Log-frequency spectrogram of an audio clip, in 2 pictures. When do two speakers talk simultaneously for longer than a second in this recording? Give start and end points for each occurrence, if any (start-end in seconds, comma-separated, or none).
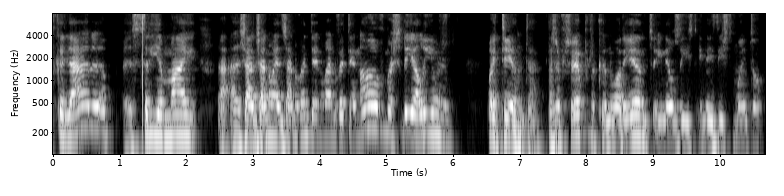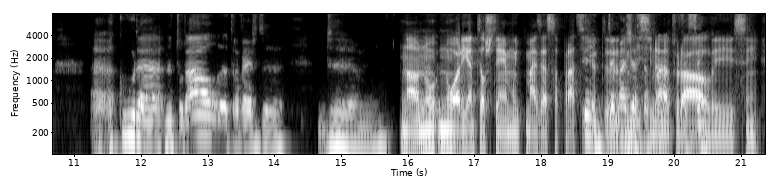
18.5-20.6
